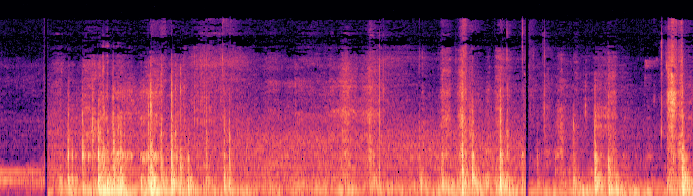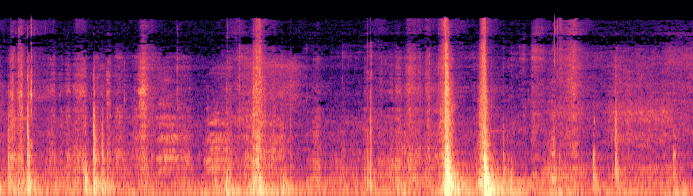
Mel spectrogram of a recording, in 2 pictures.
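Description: Handling noise of hard plastic car bumper parts: irregular knocks and scrapes, then two sharp clicks less than half a second apart near the end.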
